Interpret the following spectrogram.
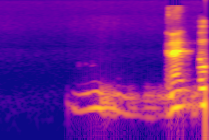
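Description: Speech over a video-call connection: the line is silent at first, then a quiet, low murmured vocal sound from a participant about two thirds of a second in, followed near the end by a woman starting to speak ('Can I').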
